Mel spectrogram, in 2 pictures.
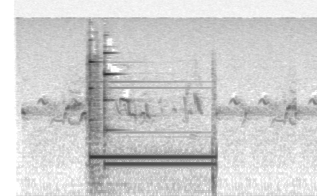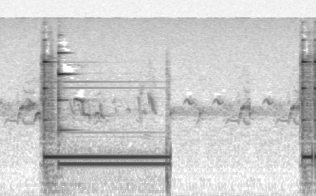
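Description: A two-tone ding-dong doorbell chime rung twice. Each time a high note is joined by a lower one, both held for about a second before cutting off suddenly.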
